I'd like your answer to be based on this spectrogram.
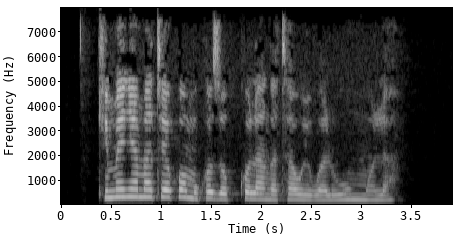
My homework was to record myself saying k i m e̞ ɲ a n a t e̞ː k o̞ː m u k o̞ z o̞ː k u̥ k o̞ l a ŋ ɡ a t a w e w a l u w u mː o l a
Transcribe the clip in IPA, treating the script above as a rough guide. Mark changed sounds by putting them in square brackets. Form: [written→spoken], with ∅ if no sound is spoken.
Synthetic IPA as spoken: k i m e̞ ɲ a [n→m] a t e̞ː k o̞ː m u k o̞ z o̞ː k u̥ k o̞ l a ŋ ɡ a t a w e w a l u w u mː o l a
